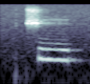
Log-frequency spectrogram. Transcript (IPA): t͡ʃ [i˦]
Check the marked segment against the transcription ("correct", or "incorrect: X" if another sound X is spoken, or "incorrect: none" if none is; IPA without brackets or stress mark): correct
